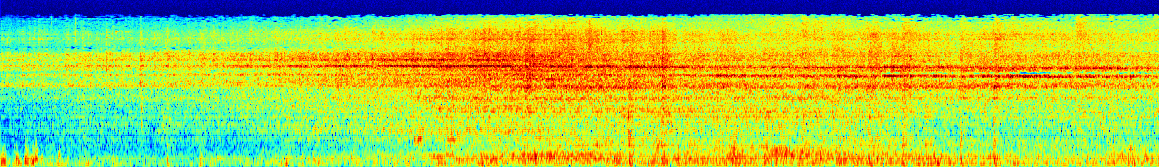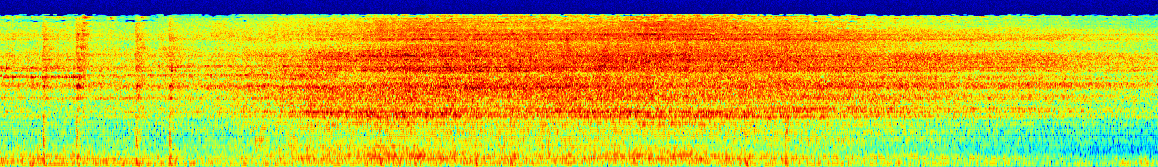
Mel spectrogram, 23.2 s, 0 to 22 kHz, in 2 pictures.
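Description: Trenitalia ALe 642 electric multiple unit running past on the main line: the rumble builds over the first few seconds, the wheels clatter over the rail joints as the cars go by, with a steady high whine in the second half, and it fades as the train moves away near the end.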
